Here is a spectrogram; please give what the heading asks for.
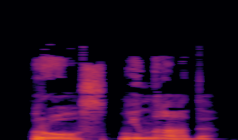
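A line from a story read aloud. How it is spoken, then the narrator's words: Whisper. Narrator (Russian): прошептала Белла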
